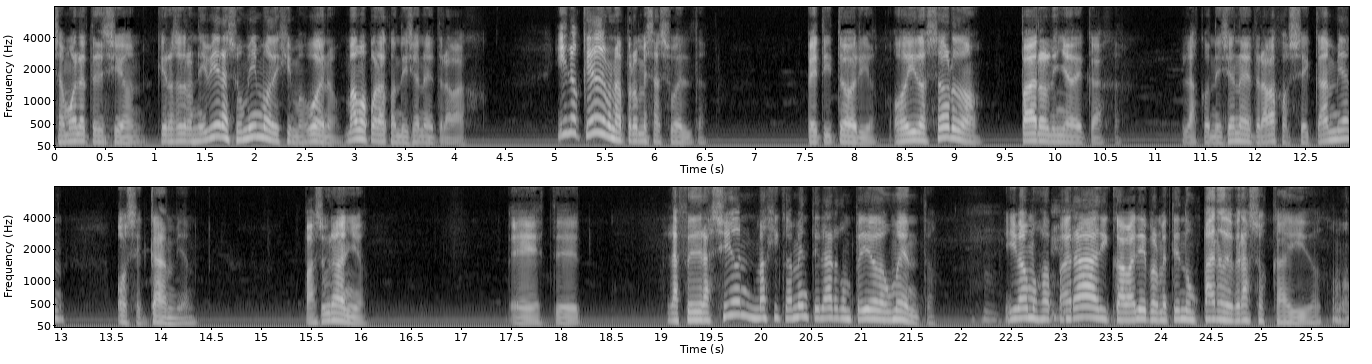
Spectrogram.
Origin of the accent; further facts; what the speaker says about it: Entre Ríos, Argentina; Yo soy de Entre Ríos, el panza verde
